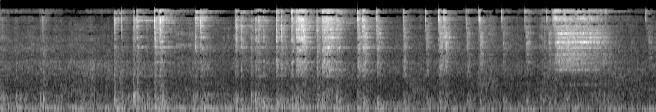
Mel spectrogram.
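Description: Freight train of covered hopper cars rolling past close by: a steady low rumble of steel wheels on rail with frequent clicks and clanks from the passing cars. A brief high wheel squeal comes in about eight seconds in.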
